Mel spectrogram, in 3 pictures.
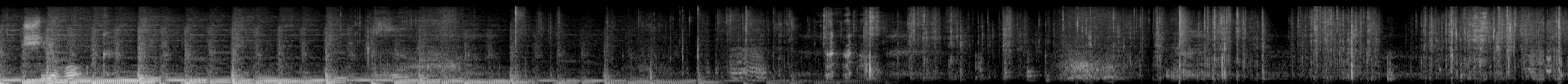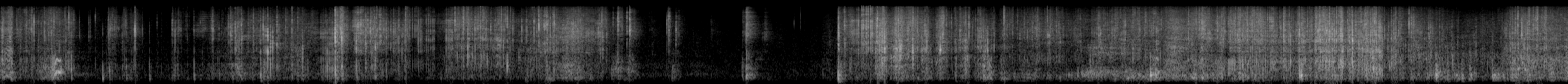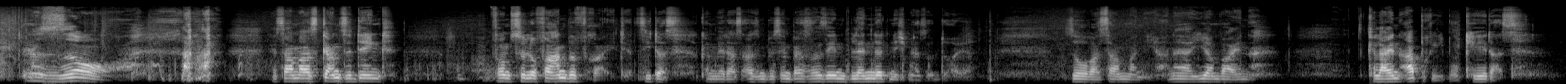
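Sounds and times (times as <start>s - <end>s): shrink-wrap crinkling and tearing: 6.5s - 22.6s, 23.9s - 33.4s.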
